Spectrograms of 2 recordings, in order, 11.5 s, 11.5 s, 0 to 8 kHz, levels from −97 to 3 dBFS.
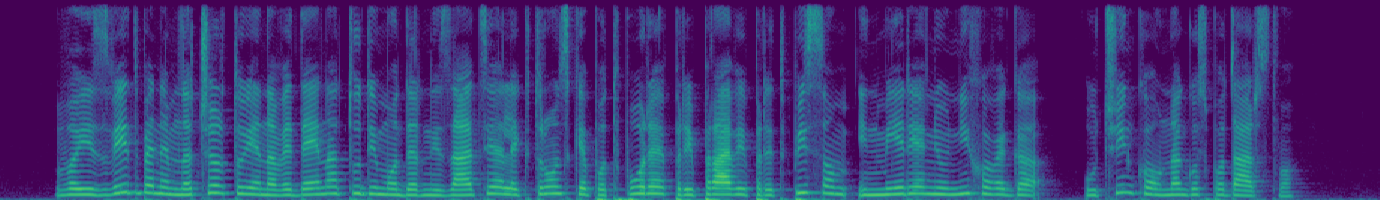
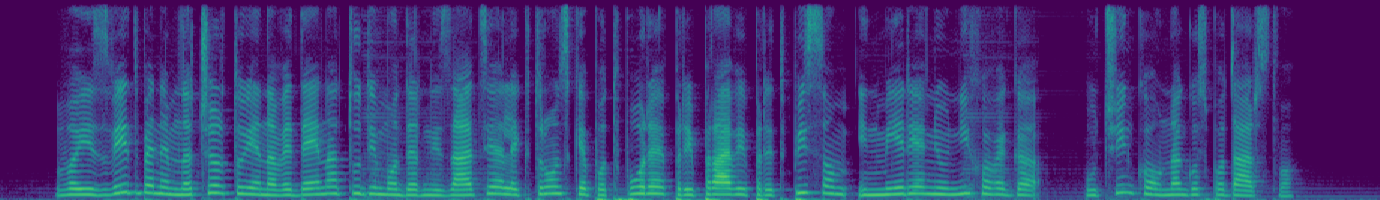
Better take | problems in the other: first | noise reduction (neural separator model SepFormer DNS4)

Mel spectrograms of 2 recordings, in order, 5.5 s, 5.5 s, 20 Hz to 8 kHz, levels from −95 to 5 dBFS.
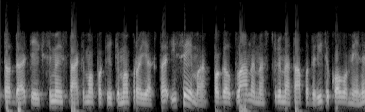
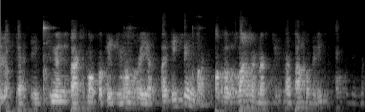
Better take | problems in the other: first | noise reduction (neural mask model DeepFilterNet 3)

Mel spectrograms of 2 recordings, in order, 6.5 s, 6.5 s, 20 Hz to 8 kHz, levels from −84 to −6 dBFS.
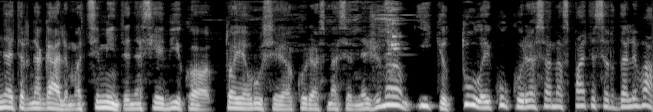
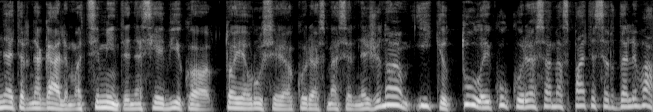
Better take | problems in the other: second | noise reduction (classical method Wiener filter)

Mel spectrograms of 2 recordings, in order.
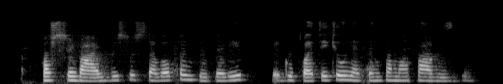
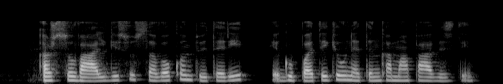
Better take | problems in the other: second | noise reduction (neural mask model DeepFilterNet 3)

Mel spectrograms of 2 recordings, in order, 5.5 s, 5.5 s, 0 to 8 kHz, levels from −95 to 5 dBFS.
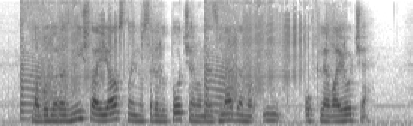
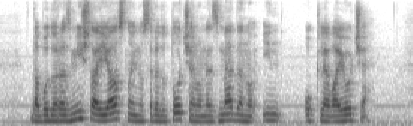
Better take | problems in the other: second | background sound (Fart); 9 dB below the speech

